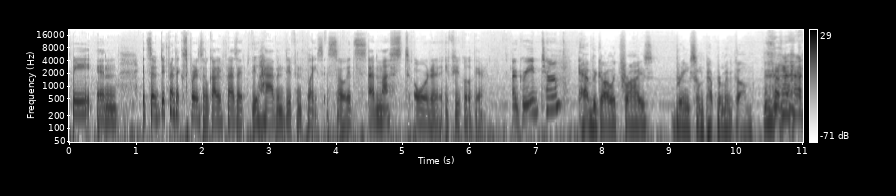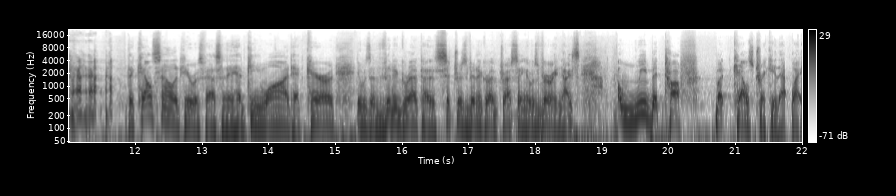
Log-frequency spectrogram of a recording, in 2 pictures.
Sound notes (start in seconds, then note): 10.4 laughter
